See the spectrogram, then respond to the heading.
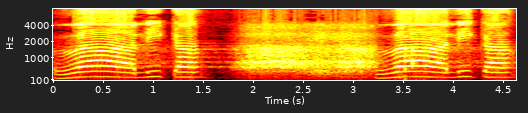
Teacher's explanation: ذال کو نرمی کے ساتھ ادا کرنا ہے، اس میں بالکل سیٹی کی آواز پیدا نہ ہو. اور ذال پر کھڑا زبر ہے جو الف مدہ کے قائم مقام ہے، جسے ایک الف یعنی 2 حرکت کے برابر کھینچ کر ادا کریں گے. · لام کے نیچے زیر ہے اور بغیر کھینچے بغیر جھٹکا دیے معروف پڑھیں گے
